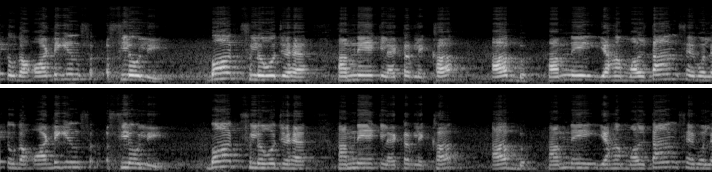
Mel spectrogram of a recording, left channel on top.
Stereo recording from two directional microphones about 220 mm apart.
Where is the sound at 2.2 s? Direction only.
55° right (ahead or behind).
